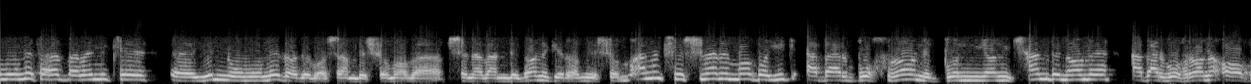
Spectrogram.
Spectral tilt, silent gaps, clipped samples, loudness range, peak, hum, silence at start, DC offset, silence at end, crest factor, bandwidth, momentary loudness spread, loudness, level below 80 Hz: -7.5 dB/octave; none; under 0.1%; 1 LU; -8 dBFS; none; 0 s; under 0.1%; 0 s; 10 dB; 7 kHz; 3 LU; -18 LUFS; -62 dBFS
